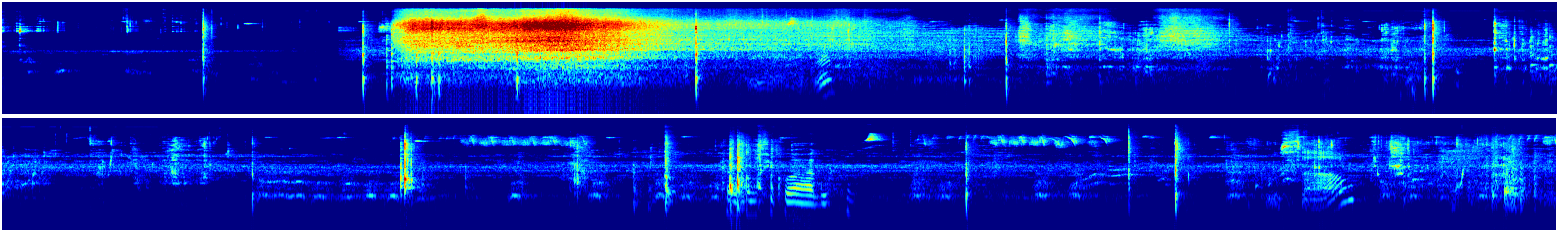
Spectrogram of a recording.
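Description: Water poured into a metal pot of rice frying in pork lard: a loud hiss and sizzle starts about four seconds in and dies away over several seconds. Then come scattered clinks of a utensil stirring against the pot.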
